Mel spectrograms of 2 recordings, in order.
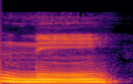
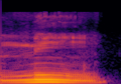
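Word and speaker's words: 祢: Nah, ini bacanya tetap ni. Cuman untuk mengetik atau untuk itu memang sering muncul mi jadi ya. Untuk membedakan saja ni.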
